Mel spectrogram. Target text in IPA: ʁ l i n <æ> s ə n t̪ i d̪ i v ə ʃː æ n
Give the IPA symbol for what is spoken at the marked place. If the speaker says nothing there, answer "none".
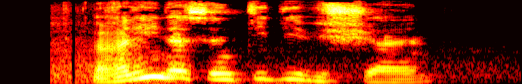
æ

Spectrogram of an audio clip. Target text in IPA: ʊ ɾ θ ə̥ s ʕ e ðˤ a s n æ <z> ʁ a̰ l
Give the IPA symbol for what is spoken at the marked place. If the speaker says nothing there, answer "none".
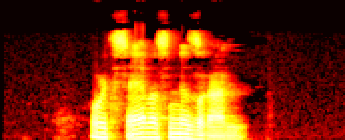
z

